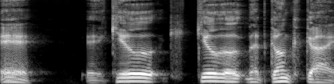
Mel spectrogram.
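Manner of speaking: surly, grumpy, mean put-on monster voice. Voicing the mean skull guy as he gives an order: grumpy skull-guy voice. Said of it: "He'll say to him".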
